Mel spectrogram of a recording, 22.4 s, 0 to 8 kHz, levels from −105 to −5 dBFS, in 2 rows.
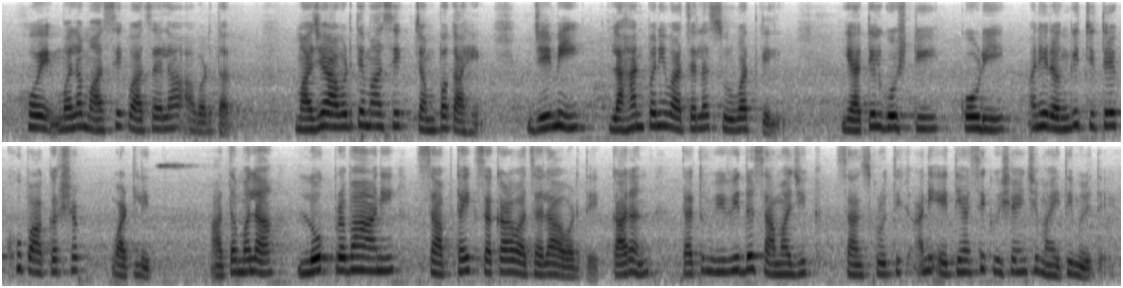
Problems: constant background noise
